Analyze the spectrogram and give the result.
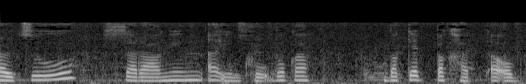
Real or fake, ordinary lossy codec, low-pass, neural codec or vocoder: real; MP3, 32 kbps; 7.2 kHz; none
